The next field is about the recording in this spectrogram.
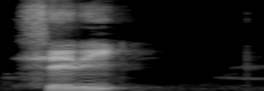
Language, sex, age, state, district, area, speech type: Malayalam, male, 18-30, Kerala, Malappuram, rural, read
